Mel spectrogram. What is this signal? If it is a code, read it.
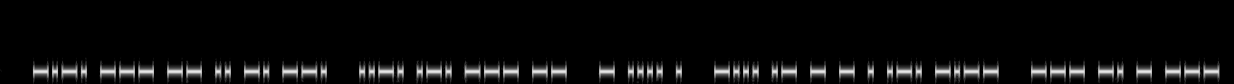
Morse code, heard as a keyed tone, about 25 wpm, 600 Hz. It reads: COMING FROM THE BATTERY ONTO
